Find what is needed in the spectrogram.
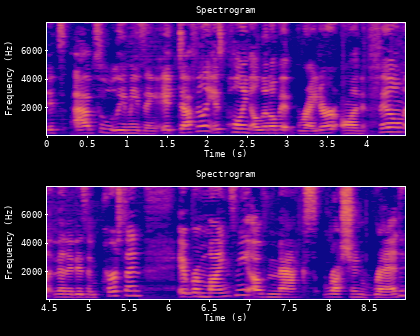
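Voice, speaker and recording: Over music in the background, a woman speaks at a moderate pace with a fairly high pitch and lively intonation. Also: hardly any pauses. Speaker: beauty vlogger. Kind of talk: makeup tutorial talk-through. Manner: chatty, goofy.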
